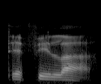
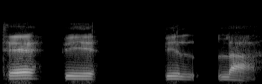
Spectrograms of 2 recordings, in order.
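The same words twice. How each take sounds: First: Said in the usual way. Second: Te, fi, fil, la in separate, deliberate beats; syllable by syllable. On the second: Shown as a demonstration. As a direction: sound out Te, fi, fil, la with gaps between syllables. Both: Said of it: "you start the third syllable".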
